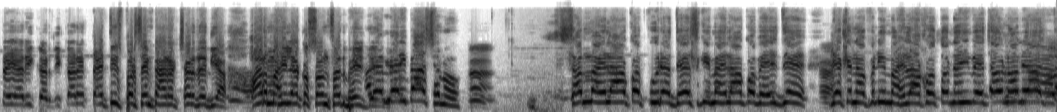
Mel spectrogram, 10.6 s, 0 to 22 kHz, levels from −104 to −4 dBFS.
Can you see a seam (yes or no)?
no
